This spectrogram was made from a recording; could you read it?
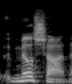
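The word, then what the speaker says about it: Milsean: is you tend to hit the first syllable hard. So it's Milshan. So that's why it's not Milshan, it's Milshan.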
